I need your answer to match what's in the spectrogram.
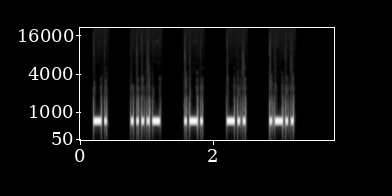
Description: Morse code, heard as a keyed tone, about 30 wpm, spaced as for 17 wpm, 700 Hz. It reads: N4RDL
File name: Lesson 14g - Number 2 - Call Signs 30wpm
